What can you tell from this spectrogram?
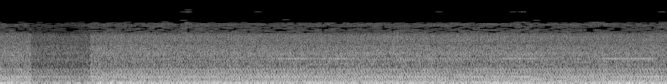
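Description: From the first moment to the end, the audio carries heavy damage that likely comes from WMA compression at a low bitrate, consistent with about 32 kbps. The transform encoder works in long blocks, so its quantisation noise smears across tens of milliseconds around each event and weak spectral lines are thrown away. Nothing survives above 13.6 kHz, and the sounds take on a washy, ringing quality with a hiss that swells and recedes along with them.

From 0.31 to 0.90 s, one channel drops out, likely because one side of the stereo feed was lost for just over half a second. Once the two sides are summed to mono, everything shared between them falls abruptly by about 6 dB, and whatever existed only in the missing side vanishes. The sound suddenly becomes quieter, then jumps back to full level when the channel returns at 0.90 s.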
